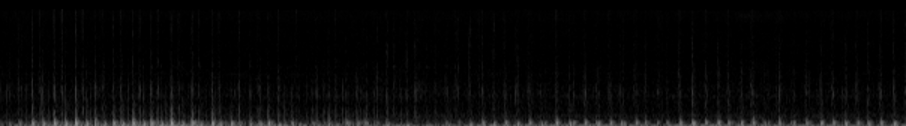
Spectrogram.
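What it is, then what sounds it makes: Foam resin clog. A single navy blue foam resin Crocs clog with holes is held up and tapped with fingertips and short nails on its side and toe. The result is a rapid, uneven stream of soft, dull, low thumps with a faint clicky edge, louder in the first two seconds and then steady and lighter.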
